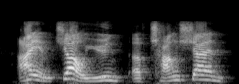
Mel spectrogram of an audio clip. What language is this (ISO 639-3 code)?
eng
